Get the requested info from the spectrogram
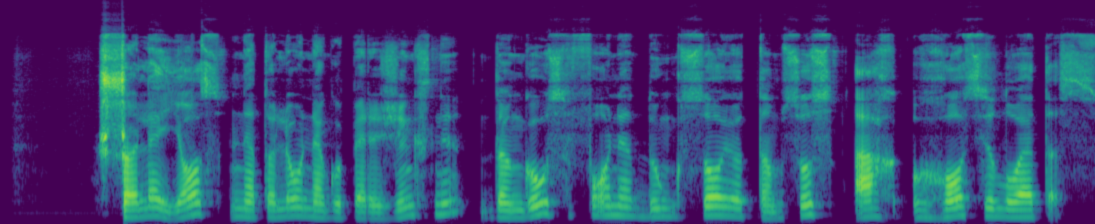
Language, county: Lithuanian, Klaipėda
